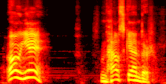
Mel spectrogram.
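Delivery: put-on Scottish-accented voice. In a game scene, a player answers a question about the mines in a Scottish accent. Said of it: "Scottish now".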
